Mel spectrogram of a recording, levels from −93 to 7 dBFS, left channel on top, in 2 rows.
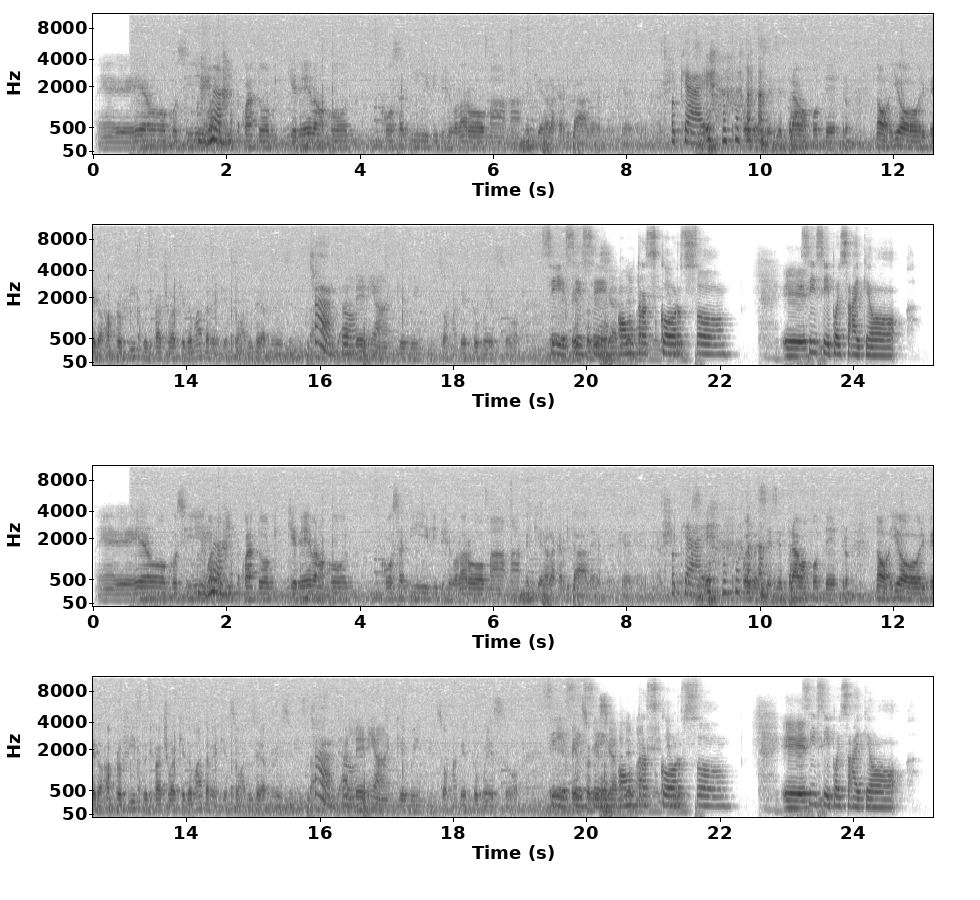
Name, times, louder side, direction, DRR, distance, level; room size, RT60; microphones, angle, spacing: voice 1, 0.1-3.8 4.3-9.3 9.7-21.4 22.6-23.5, right 1 dB, 30° right, 1.3 m, -31 dB
sound 1, 0.5-20.0, equal, 5° left, 0.5 m, -40 dB
voice 2, 1.5-2.1 8.7-10.1 15.8-16.6 19.3-22.1 23.3-24.9, left 3 dB, 55° left, 0.6 m, -29 dB
12.0 x 6.6 x 3.1 m
head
